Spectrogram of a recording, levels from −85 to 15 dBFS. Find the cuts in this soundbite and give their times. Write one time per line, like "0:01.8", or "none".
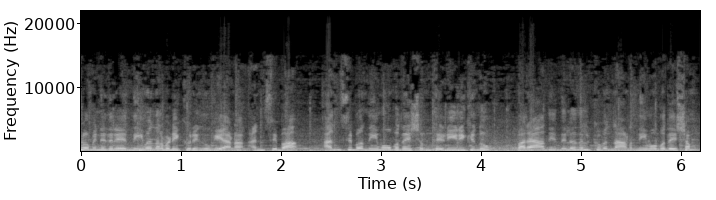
none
